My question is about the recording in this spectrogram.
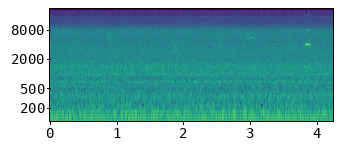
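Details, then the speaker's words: Honda Odyssey V6 started after a timing belt job and a new engine mount, serpentine belt off so the battery light is on: quiet, steady low hum with no knocks, ticks or whine; normal idle. "nothing sounds weird engines running nice and smooth of course the battery light is on because there's no serpentine belt on it"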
